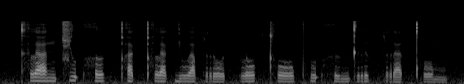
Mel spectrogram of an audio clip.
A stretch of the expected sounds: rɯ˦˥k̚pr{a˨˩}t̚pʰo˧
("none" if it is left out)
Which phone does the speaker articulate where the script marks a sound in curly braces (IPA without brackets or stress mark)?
a˨˩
